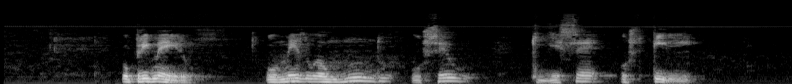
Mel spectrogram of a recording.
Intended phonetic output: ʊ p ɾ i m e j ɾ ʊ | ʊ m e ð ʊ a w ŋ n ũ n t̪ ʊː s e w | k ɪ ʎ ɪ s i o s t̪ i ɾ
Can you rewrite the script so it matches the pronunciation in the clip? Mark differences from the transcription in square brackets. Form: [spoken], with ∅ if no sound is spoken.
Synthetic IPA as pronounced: ʊ p ɾ i m e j ɾ ʊ | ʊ m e ð ʊ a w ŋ [m] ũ n [d̪] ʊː s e w | k ɪ ʎ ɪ s [ɛ] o s t̪ i [l]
